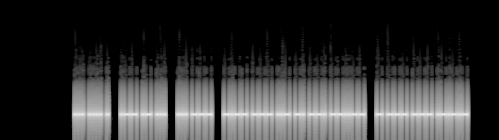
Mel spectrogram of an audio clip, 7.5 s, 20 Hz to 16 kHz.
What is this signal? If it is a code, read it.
Morse code, heard as a keyed tone, about 44 wpm, 700 Hz. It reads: SHE WAS SO YOUNG, TOO.
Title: Sentences from Top 400 Words 45wpm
